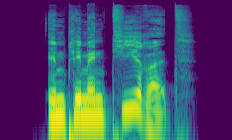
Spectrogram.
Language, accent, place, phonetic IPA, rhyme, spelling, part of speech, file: German, Germany, Berlin, [ɪmplemɛnˈtiːʁət], -iːʁət, implementieret, verb, De-implementieret.ogg
- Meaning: second-person plural subjunctive I of implementieren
